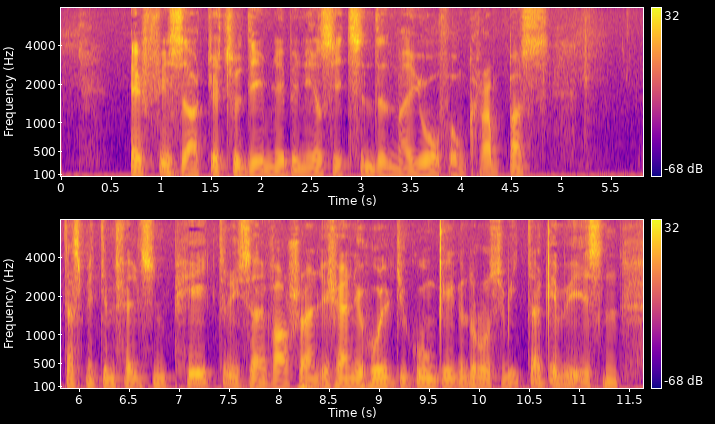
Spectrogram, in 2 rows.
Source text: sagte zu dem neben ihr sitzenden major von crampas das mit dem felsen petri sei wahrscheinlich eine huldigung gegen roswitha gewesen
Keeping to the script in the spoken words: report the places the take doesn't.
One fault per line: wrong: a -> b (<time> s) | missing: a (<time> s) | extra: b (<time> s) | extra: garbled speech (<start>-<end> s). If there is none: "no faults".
no faults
